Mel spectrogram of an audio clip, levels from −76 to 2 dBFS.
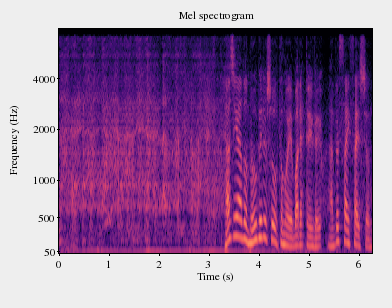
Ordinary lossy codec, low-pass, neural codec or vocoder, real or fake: none; 7.2 kHz; codec, 16 kHz, 0.5 kbps, FunCodec, trained on LibriTTS, 25 frames a second; fake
